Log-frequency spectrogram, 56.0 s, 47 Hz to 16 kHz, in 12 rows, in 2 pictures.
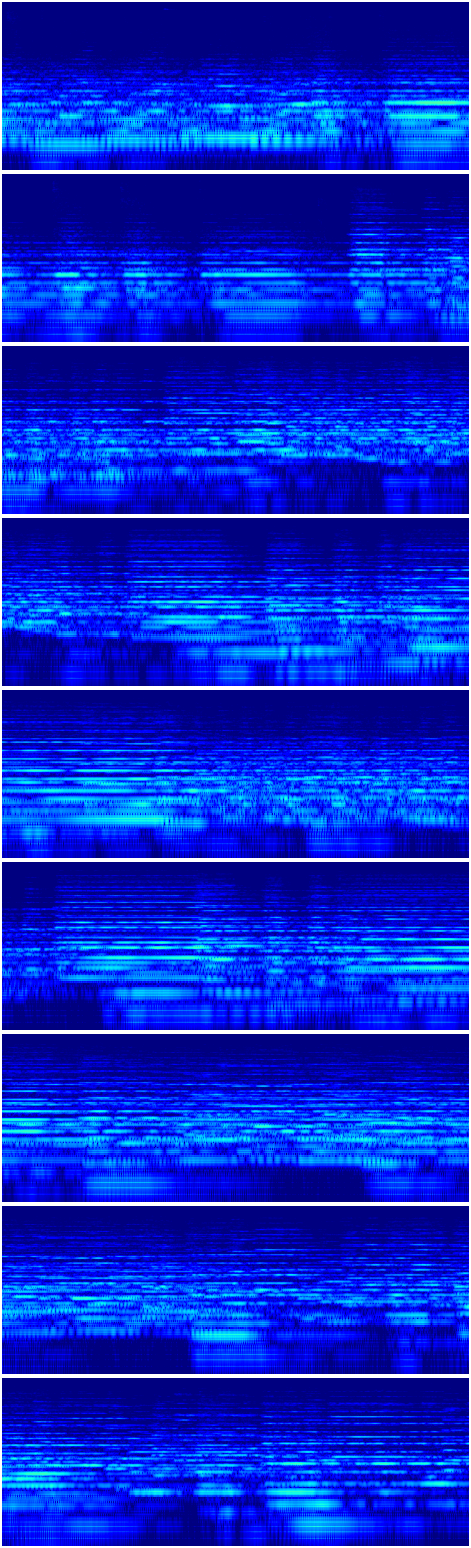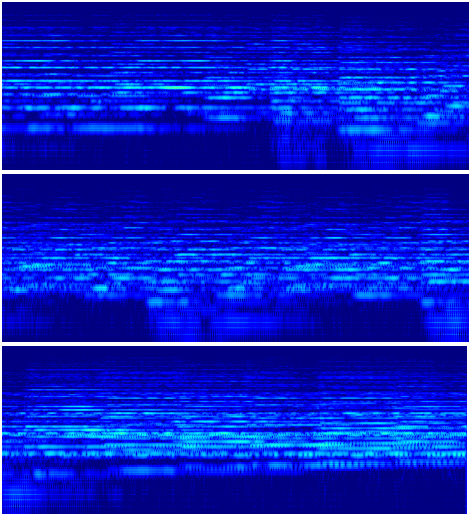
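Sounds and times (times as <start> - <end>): pipe organ playing chords: 0.0 - 56.0.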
